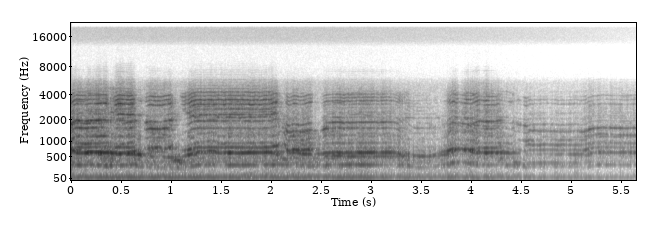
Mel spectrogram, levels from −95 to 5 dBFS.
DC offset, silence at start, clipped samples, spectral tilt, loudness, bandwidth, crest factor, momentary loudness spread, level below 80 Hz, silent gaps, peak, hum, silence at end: under 0.1%; 0 s; under 0.1%; -4.5 dB/octave; -22 LUFS; over 20 kHz; 18 dB; 19 LU; -42 dBFS; none; -6 dBFS; none; 0 s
